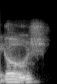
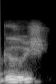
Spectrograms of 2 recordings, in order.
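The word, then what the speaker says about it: Gouges: de gosh uh or gouge olymp de gouge uh and her last name is spelled uh d e day uh g-o-u-g-e-s and I'm not French so I'm probably butchering that name olymp de gouge and she wrote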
